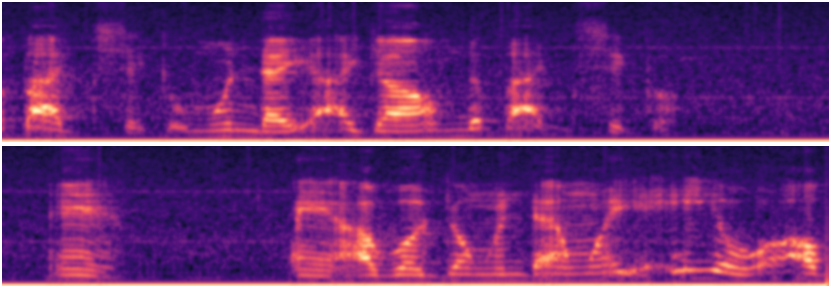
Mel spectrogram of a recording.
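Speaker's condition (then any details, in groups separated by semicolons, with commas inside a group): Cerebral palsy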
